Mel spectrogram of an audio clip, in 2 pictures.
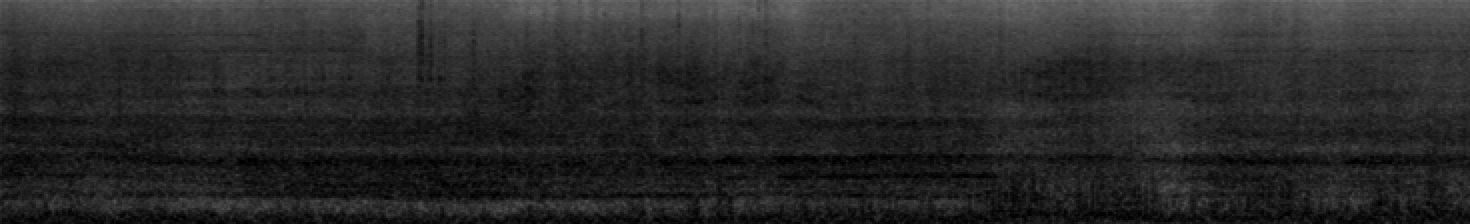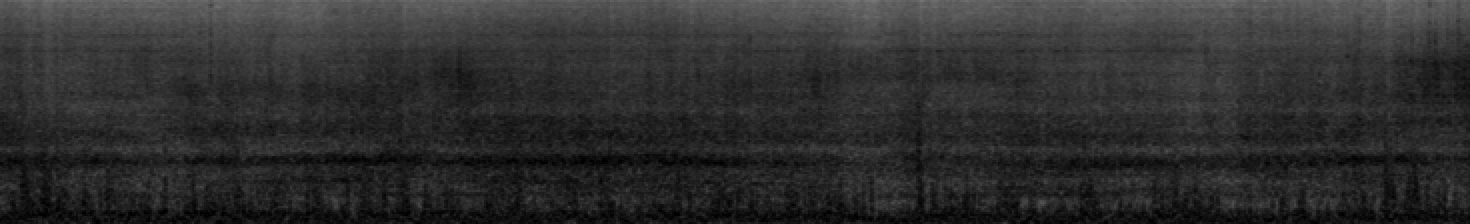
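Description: Wind buffeting the microphone and the rolling rumble of a mountain bike ridden at speed, with a steady hum in the first third.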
